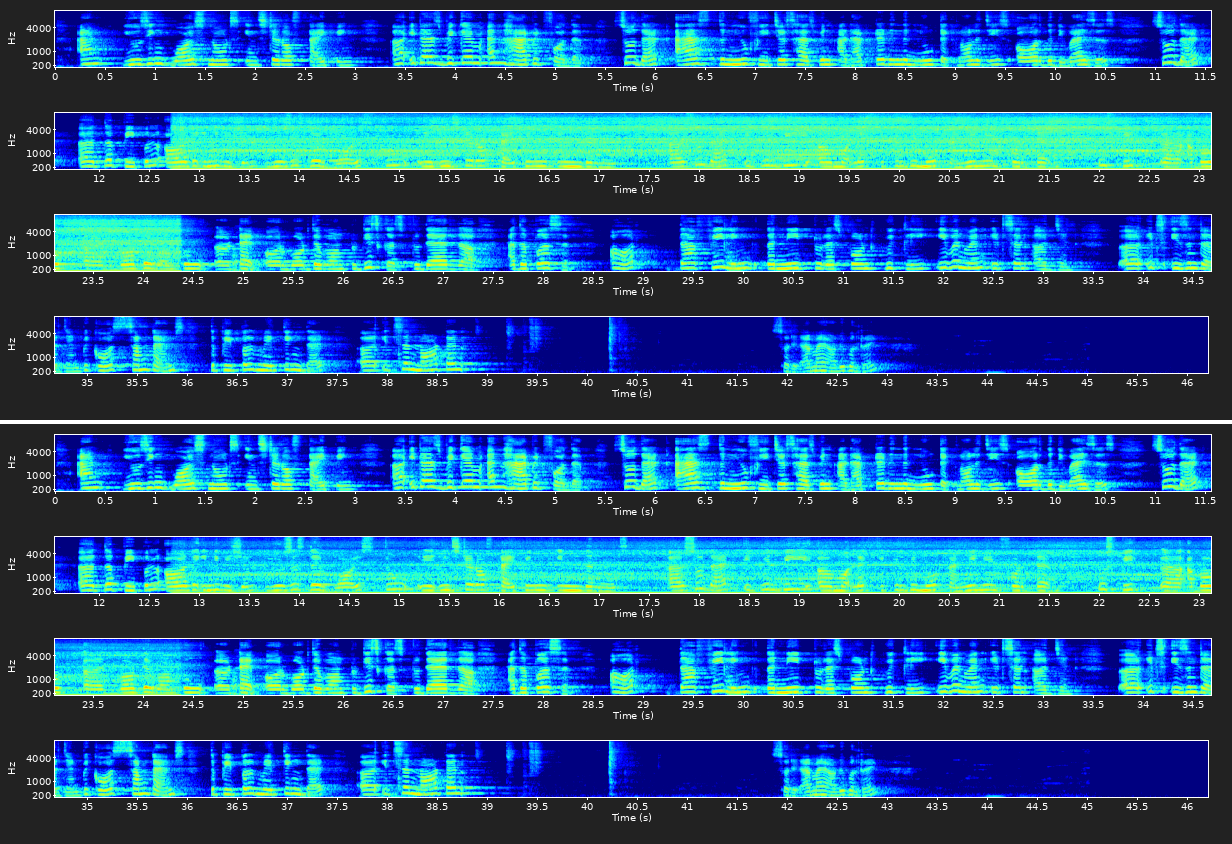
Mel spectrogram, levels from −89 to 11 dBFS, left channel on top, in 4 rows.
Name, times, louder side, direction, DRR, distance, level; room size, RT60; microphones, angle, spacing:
voice 1, 0.2-5.3 5.6-11.5 11.8-21.6 22.0-28.3 28.7-29.0 29.4-36.0 36.2-37.4 37.7-38.8 39.4-39.5 40.2-40.3 41.9-42.9, right 2 dB, 20° right, 11 dB, 1.3 m, -30 dB
sound 1, 12.7-24.4, left 4 dB, 55° left, 2.5 m, -29 dB
29.0 x 20.5 x 7.9 m, 0.88 s
head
